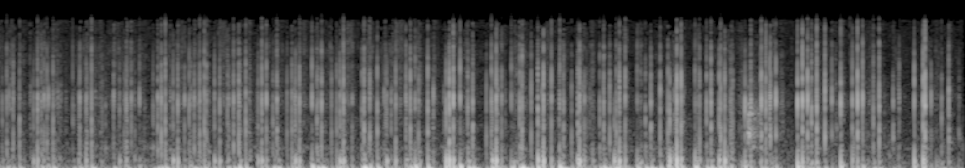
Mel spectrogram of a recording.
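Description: A large dark foam windscreen covering a microphone is scratched and rubbed with the fingertips of both hands. The result is a dense, continuous run of crackling, rustling bursts with a heavy, boomy low end and fizzy bright edges, swelling and dipping as the fingers move.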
